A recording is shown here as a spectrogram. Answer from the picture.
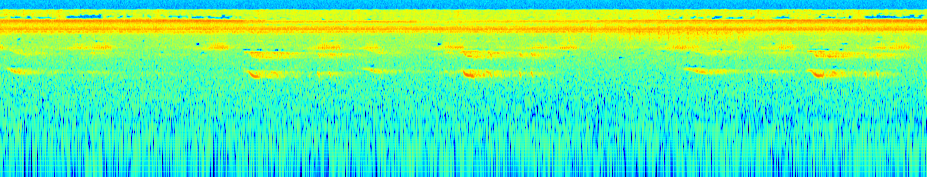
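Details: In the Costa Rican jungle, cicadas keep up a steady, high-pitched buzzing drone while a bird, possibly a toucan, gives repeated harsh yelps.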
